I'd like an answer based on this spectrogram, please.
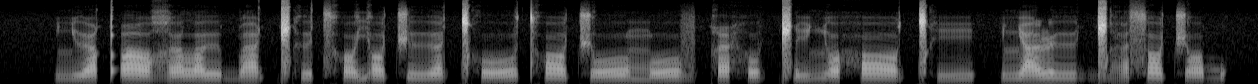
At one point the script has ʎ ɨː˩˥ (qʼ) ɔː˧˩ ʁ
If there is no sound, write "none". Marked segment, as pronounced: qʼ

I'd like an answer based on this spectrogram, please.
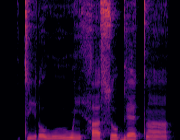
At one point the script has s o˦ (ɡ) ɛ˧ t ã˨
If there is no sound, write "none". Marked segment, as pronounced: ɡ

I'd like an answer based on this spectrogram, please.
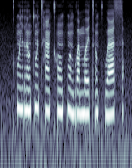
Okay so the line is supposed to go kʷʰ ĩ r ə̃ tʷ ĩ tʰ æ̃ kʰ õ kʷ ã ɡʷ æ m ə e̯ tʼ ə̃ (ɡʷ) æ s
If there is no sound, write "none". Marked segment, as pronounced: kʷʰ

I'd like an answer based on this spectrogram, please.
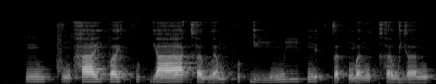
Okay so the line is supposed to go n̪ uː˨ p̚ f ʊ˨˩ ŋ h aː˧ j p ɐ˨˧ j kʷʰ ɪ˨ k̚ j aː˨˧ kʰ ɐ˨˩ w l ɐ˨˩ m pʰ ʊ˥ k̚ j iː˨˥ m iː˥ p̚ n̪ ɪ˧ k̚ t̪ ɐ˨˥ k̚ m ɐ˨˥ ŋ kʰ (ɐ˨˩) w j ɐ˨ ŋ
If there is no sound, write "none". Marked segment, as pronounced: ɐ˨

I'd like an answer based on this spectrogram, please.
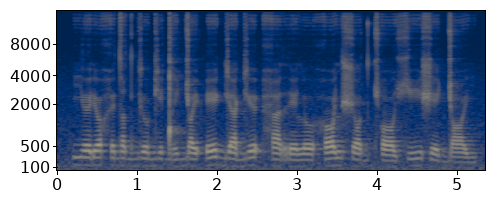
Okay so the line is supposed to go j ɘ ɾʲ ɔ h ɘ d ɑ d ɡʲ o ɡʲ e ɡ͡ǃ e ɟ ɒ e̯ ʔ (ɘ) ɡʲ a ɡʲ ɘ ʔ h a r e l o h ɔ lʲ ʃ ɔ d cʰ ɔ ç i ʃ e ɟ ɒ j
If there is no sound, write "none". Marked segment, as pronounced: e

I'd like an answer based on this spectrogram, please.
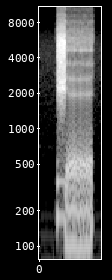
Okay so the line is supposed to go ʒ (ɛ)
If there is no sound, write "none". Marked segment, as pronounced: ɛ̰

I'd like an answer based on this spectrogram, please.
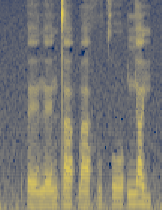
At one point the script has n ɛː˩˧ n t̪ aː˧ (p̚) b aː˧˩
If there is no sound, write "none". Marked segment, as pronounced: p̚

